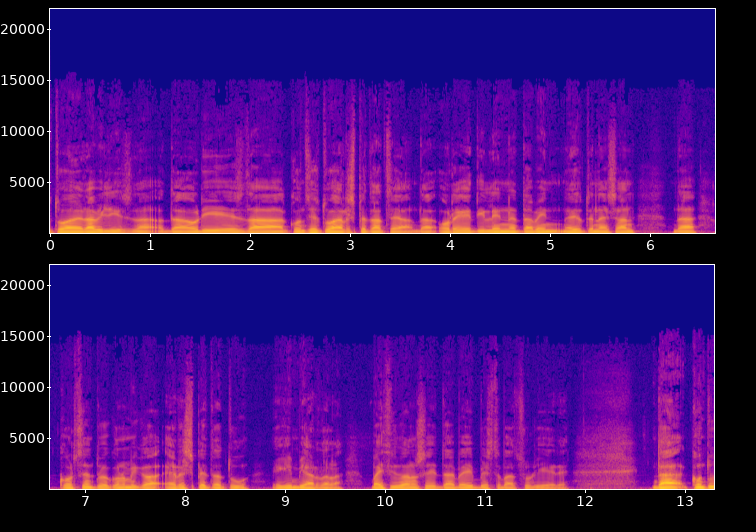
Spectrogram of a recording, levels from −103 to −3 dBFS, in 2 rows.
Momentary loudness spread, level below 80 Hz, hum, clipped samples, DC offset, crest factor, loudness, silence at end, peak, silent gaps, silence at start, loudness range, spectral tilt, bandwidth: 11 LU; -48 dBFS; none; under 0.1%; under 0.1%; 20 dB; -23 LUFS; 0 s; -2 dBFS; none; 0 s; 3 LU; -8.5 dB/octave; 10.5 kHz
